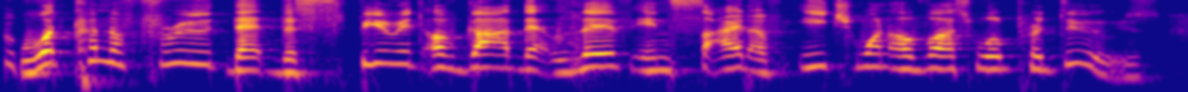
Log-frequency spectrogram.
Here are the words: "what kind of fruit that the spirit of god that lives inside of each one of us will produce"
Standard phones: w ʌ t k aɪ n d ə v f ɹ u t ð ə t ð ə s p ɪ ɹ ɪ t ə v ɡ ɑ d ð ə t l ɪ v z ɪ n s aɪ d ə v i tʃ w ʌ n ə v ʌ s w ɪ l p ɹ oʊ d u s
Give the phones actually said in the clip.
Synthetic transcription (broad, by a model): w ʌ t k aɪ n d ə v f ɹ u t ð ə t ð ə s p ɪ ɹ ɪ t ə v ɡ ɑ d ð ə t l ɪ v ɪ n s aɪ d ə v i tʃ w ʌ n ə v ʌ s w ɪ l p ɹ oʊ d u s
